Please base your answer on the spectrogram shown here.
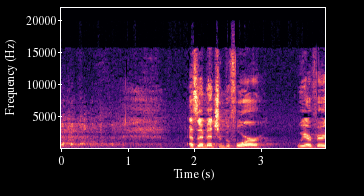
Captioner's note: laughter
